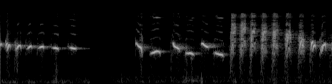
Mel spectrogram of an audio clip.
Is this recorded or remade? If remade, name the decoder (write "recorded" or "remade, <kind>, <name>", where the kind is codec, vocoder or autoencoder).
recorded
